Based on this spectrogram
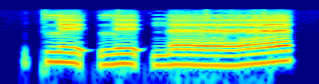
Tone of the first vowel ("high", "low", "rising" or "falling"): low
